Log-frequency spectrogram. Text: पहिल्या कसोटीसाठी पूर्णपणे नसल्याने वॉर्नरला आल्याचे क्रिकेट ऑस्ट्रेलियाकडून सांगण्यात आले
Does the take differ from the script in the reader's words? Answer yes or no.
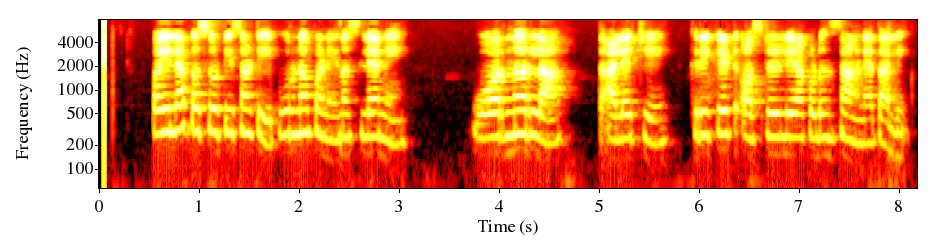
no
